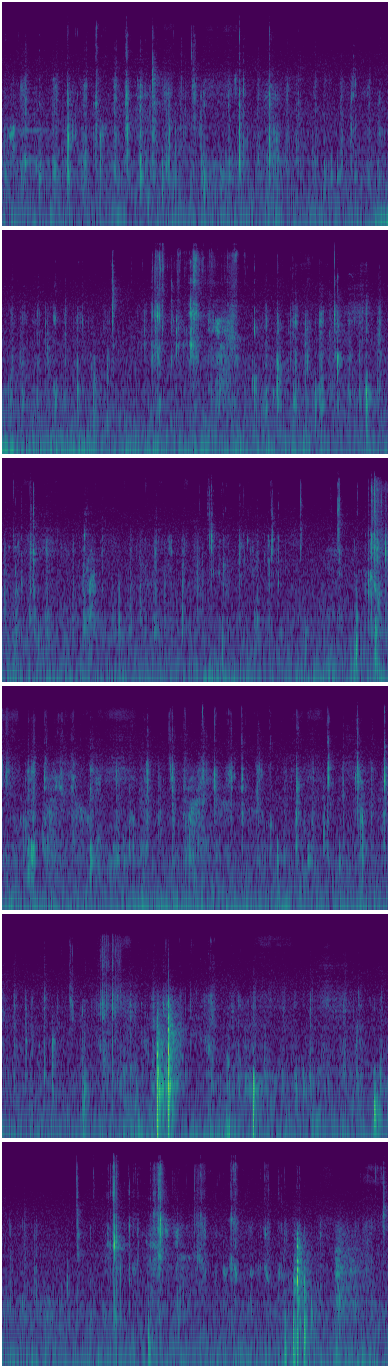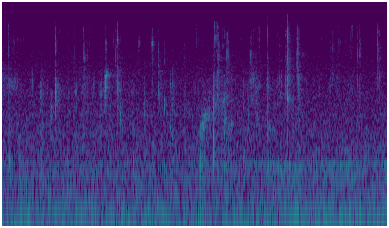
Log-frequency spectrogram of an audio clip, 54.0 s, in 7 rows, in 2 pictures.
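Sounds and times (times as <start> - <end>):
crunchy chewing: 0.0 - 54.0.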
